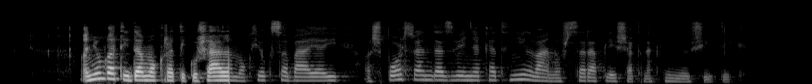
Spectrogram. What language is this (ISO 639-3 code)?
hun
